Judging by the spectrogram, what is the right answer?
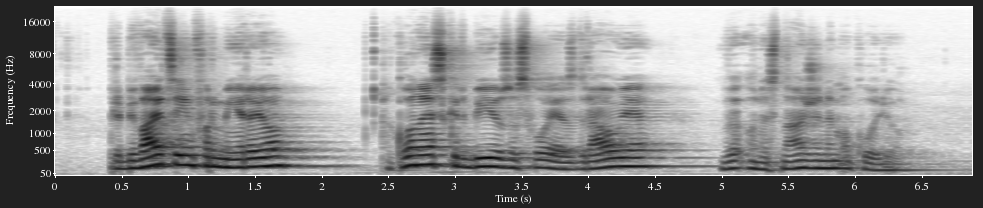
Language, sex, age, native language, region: Slovenian, male, 30-49, Slovenian, Posavska region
